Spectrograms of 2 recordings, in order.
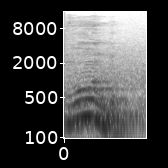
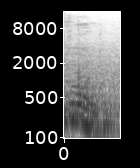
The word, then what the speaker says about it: wound: This is वुंड, इसका pronunciation वुंड, जिसका मतलब है जख्म और घाव।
